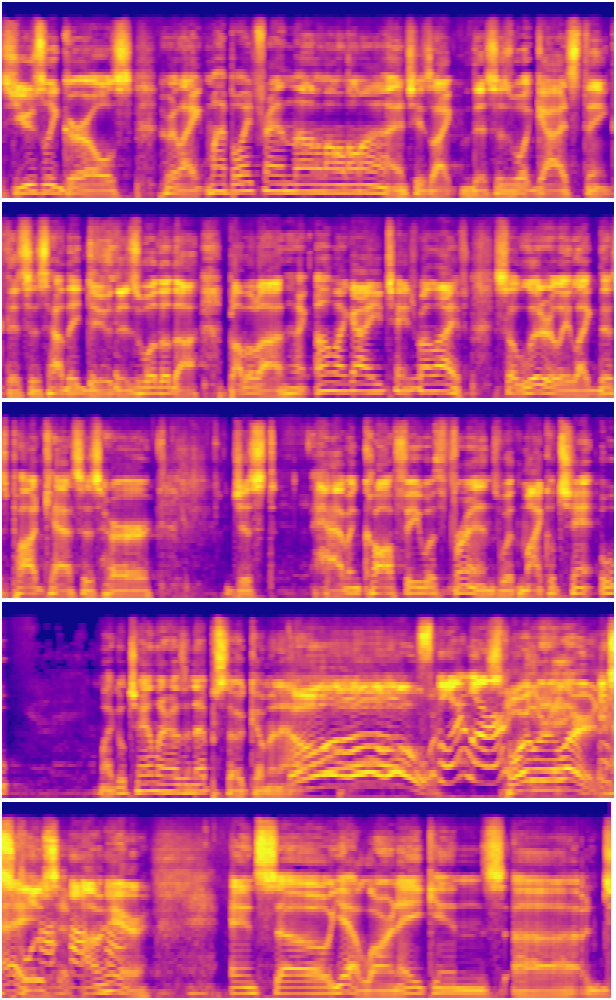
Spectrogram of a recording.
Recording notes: A "radio row" like experience.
